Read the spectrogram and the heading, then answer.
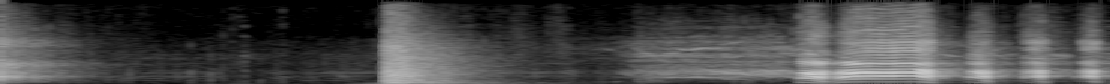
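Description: A single sharp, solid thunk of a golf ball, hit down a street, smacking into the door of a car parked across the street and denting it, loud and sudden after a quiet pause, followed by voices breaking into exclamations and laughter.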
